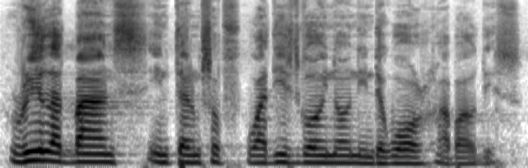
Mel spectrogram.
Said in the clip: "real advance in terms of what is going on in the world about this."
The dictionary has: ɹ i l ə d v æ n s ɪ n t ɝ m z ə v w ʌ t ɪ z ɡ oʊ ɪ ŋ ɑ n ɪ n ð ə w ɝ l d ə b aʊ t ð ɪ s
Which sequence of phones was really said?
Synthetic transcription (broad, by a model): ɹ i l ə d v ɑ n s ɪ n t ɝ m s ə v w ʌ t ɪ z ɡ oʊ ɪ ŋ ɑ n ɪ n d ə w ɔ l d ə b aʊ t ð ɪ s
